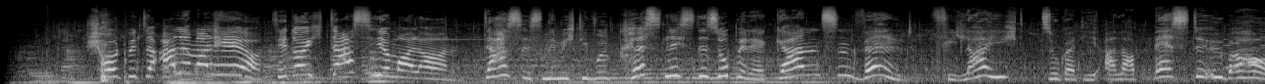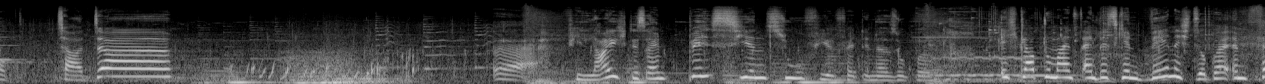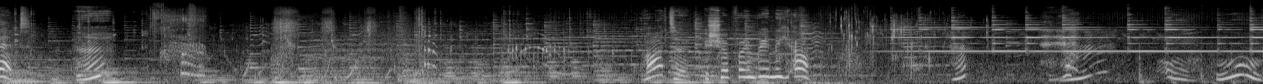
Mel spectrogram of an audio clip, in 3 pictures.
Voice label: Fremdtake Dynamisch

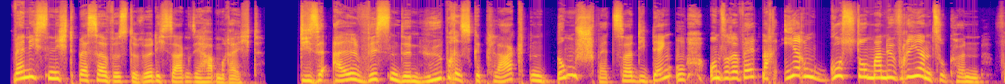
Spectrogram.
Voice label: Energisch; Dummschwaetzer

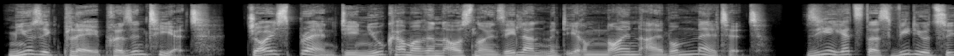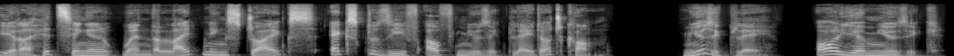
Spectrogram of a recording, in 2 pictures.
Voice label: Music Play Freundlich

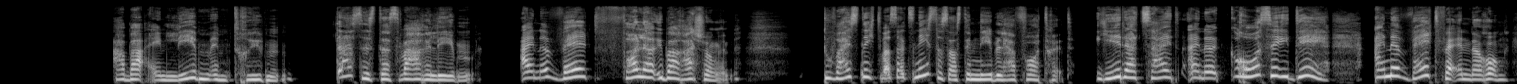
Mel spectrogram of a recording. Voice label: Klarheit Dynamisch

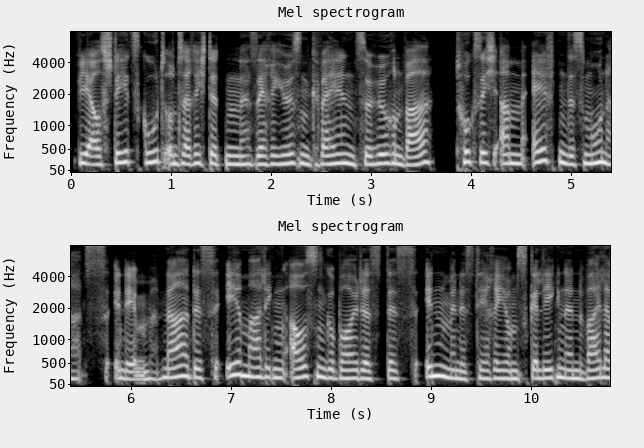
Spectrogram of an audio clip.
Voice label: Trocken Neutral

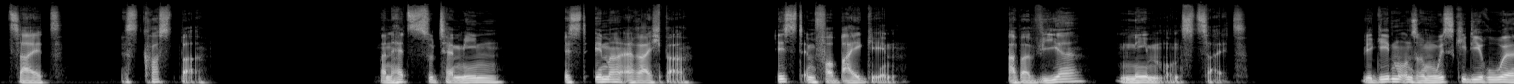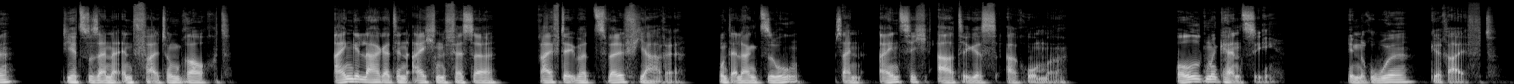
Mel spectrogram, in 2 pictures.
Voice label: Sanft

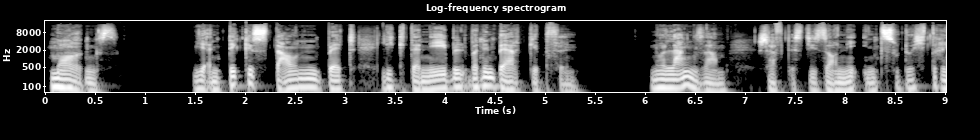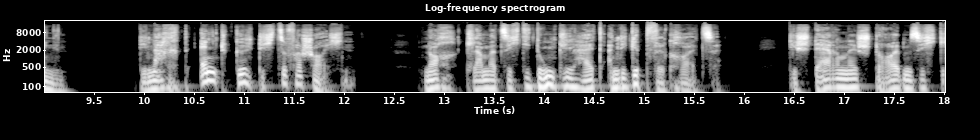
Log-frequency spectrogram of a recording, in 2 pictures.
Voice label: Schauspiel Variabel

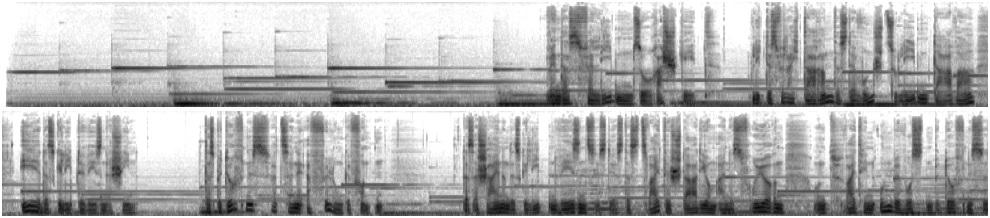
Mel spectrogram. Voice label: Schauspiel, Neutral

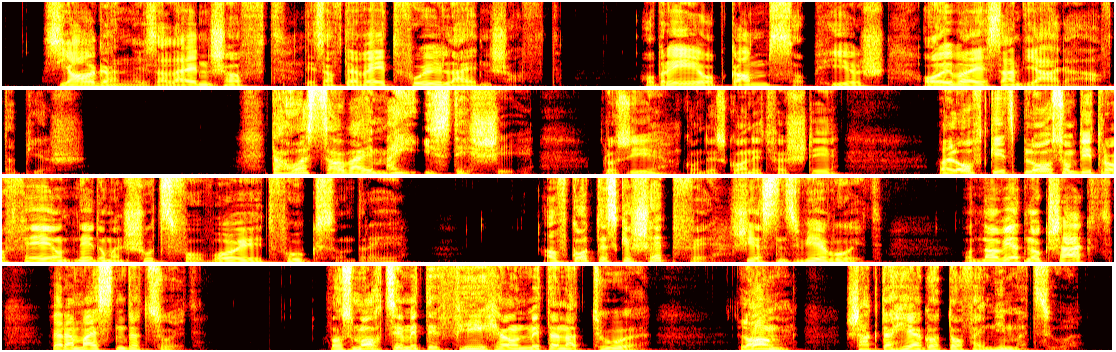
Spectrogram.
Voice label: Dialekt Bayerisch

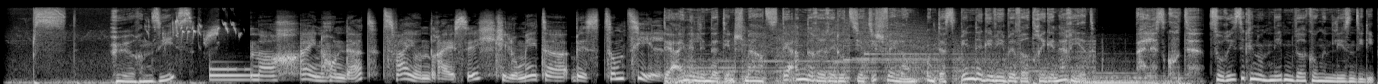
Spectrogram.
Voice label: Werbung Variabel

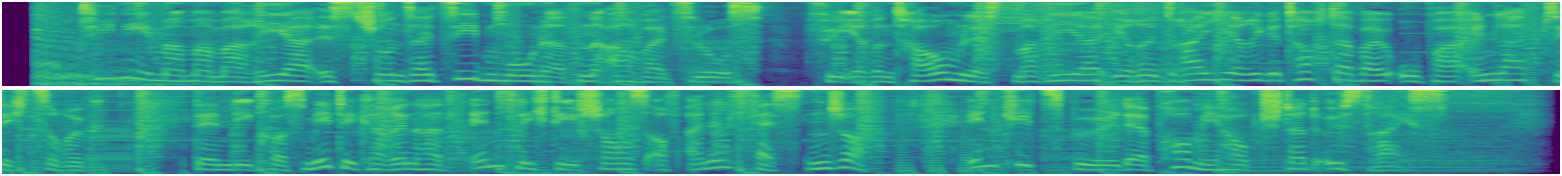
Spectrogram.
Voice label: Neutral

